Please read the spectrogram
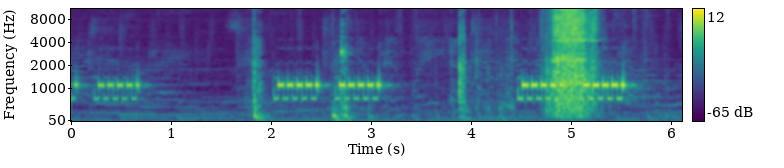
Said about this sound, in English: His phone starts to ring.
